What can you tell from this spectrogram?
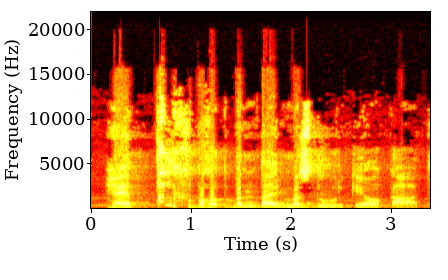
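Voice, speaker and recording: A man's medium-pitched voice with fairly even intonation and music in the background. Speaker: Islamic preacher giving a sermon. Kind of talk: emotional religious sermon (bayan) to an audience. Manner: emotional, passionate, fervent.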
